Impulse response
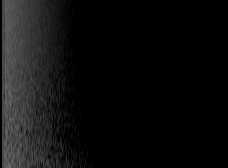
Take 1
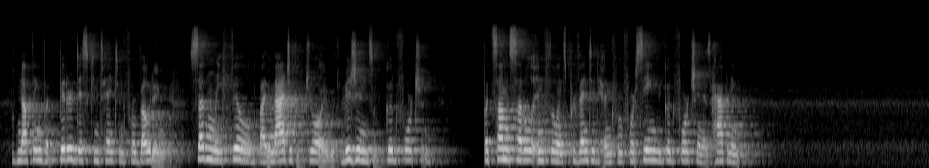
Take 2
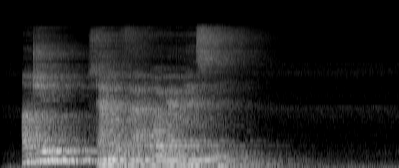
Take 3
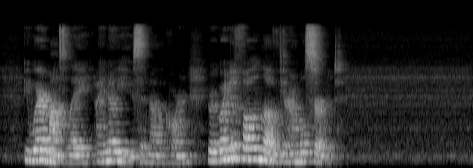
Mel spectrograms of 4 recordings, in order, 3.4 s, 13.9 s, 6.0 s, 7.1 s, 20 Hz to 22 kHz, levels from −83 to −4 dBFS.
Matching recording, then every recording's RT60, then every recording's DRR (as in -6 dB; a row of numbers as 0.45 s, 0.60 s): 2; 1.2 s, 2.3 s, 0.55 s; 9.0 dB, -9.0 dB, -3.0 dB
